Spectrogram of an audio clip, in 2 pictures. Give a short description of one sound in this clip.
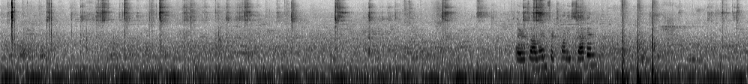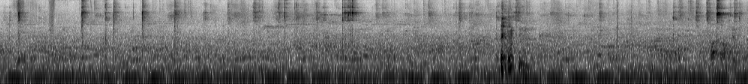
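Poker chips click and clatter on a table.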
